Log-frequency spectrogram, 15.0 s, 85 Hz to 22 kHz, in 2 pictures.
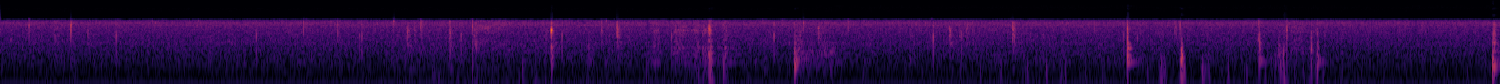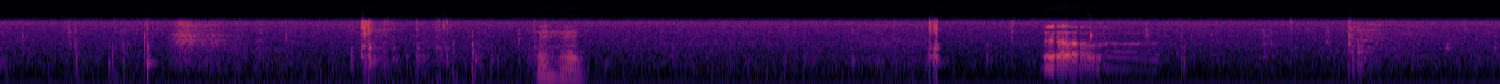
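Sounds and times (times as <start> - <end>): small animal licking and eating: 0.0 - 6.8
steady hiss: 0.0 - 15.0.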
